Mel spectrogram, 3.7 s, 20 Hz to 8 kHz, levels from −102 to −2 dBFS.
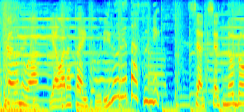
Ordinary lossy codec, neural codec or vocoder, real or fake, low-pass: none; none; real; none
